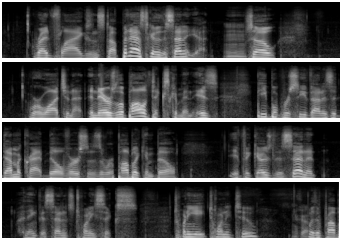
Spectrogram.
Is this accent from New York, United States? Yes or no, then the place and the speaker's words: no; Altoona, Pennsylvania, United States; And then what they used to call the triangle, the Clearfield Center, they go fast, but I'm from Altoona, and by the third round, there's still tags left.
